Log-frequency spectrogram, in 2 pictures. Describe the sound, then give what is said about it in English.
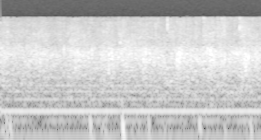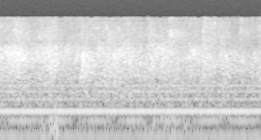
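Steady applause from an audience at the end of a service, given for three gentlemen: a dense, even patter of many hands clapping at a constant level throughout, with a low steady hum underneath and no voices. “Before we go into the end of this service here, I would like if we could just give our three gentlemen there a round of applause.”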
